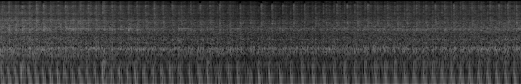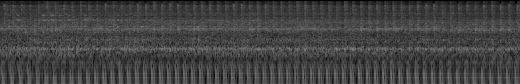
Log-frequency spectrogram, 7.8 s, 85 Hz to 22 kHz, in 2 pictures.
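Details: Wheel Horse RS-83 Ride Away Senior single-cylinder after fitting rebuilt Wico HX magneto with new coil, points and condenser: steady even low thump at a fast regular firing rate, no misses or knocks; running cleanly.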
